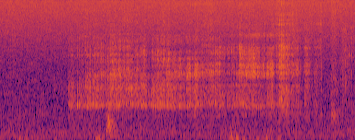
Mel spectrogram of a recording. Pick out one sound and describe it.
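A felt-tip marker squeaks and scratches across cardboard.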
